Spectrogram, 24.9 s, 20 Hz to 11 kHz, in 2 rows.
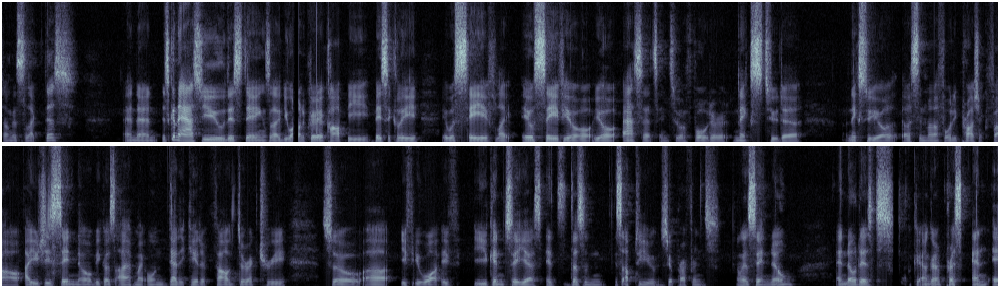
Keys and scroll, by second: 1.5 Return, 3.5 space.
